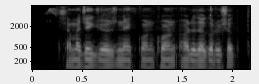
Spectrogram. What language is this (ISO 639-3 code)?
mar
